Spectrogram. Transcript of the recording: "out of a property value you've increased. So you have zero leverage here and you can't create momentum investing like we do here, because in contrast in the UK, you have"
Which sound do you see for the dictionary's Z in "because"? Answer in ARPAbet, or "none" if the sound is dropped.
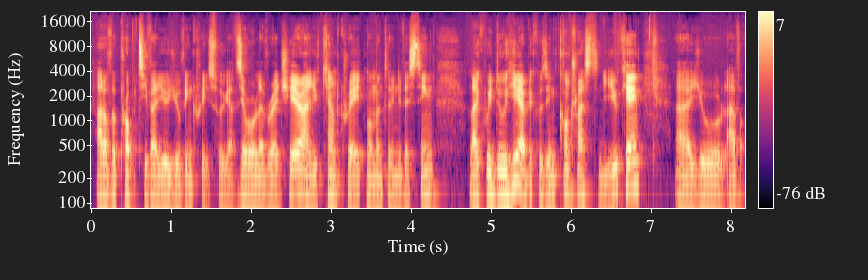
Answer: Z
